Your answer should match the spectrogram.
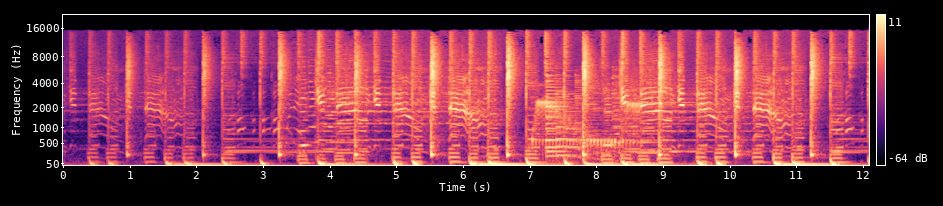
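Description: A hip-hop instrumental intro plays at full volume, with a steady punchy drum beat, deep bass and layered melodic samples, building slightly midway, with no voices.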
